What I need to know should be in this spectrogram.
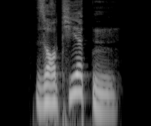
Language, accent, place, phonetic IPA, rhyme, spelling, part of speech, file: German, Germany, Berlin, [zɔʁˈtiːɐ̯tn̩], -iːɐ̯tn̩, sortierten, adjective / verb, De-sortierten.ogg
- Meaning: inflection of sortieren: 1. first/third-person plural preterite 2. first/third-person plural subjunctive II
